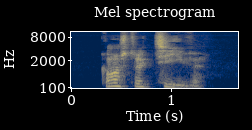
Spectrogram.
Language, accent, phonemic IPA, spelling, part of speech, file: French, Canada, /kɔ̃s.tʁyk.tiv/, constructives, adjective, LL-Q150 (fra)-constructives.wav
- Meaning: feminine plural of constructif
